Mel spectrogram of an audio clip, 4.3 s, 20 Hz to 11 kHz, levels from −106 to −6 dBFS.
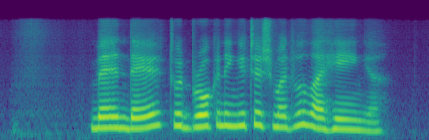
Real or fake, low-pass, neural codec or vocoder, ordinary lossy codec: fake; 7.2 kHz; codec, 16 kHz, 0.2 kbps, FocalCodec; none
